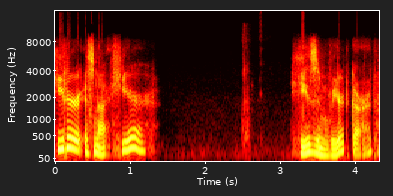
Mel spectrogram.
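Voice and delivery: put-on whisper. In the game, the magic answers through Fifi; Fifi's whisper. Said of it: "Fifi's voice whispers out".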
